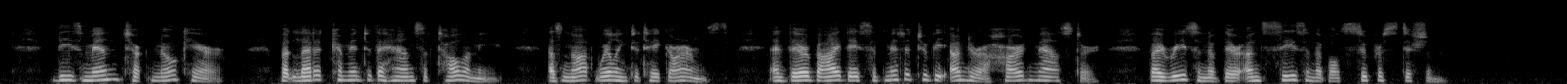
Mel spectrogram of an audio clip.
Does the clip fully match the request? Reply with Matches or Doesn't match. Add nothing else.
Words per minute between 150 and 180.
Doesn't match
